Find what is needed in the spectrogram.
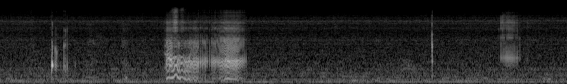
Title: Hiccups 5 11 09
